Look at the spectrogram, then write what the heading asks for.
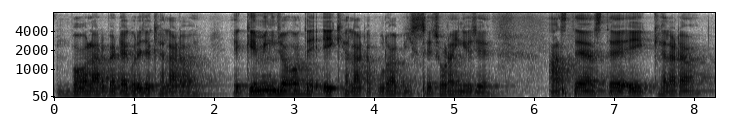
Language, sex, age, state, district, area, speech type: Bengali, male, 18-30, West Bengal, Purulia, urban, spontaneous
